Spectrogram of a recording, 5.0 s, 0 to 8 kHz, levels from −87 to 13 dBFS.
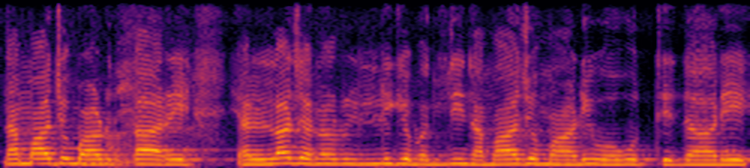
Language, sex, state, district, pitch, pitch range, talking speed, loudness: Kannada, female, Karnataka, Bangalore, 220 Hz, 215-230 Hz, 110 wpm, -14 LUFS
